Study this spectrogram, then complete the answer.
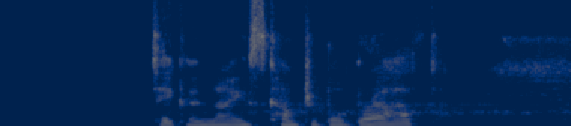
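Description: A middle-aged woman speaks slowly and calmly, heard through an online call.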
